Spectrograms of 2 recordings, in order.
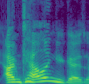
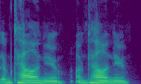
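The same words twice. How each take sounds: First: Emphatic, louder and higher on telling; insistent. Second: Softer repeat, telling still stressed; trailing off. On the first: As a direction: press the point hard at the audience. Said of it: "insistent repetition". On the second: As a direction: let the insistence fade into a mutter. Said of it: "insistent repetition, fading". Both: Real, not acted.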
